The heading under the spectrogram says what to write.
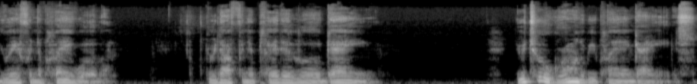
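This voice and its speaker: A man with a fairly low pitch speaks at a moderate pace, leaving long, frequent pauses. His tone is dark, mellow and somewhat breathy, with ordinary pitch variation. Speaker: motivational YouTuber. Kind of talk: motivational monologue. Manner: animated.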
